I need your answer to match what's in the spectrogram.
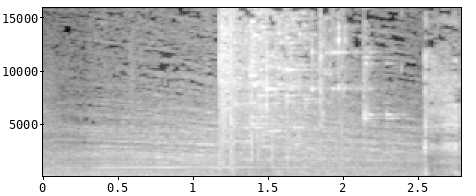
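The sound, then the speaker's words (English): A tiny, elegant shot-glass-like glass holding a little liquid shatters with a bright crash, followed by a brief scatter of tinkling shards and a second small clink near the end. It is fairly loud, with no voices. “So there's that the first glass and breakage.”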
